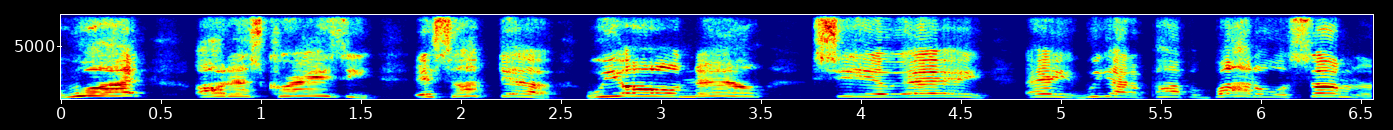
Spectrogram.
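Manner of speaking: mock friend screaming with hype over the news; hyped friend. Friend on the phone hearing the Netflix news, screaming excitement. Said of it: "Motherfucker on the phone like".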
